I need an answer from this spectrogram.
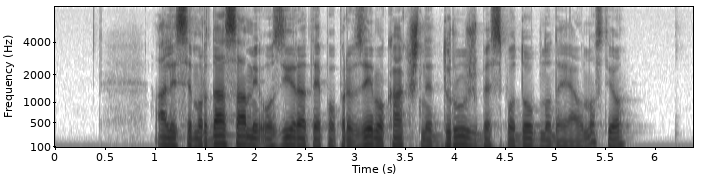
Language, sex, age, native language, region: Slovenian, male, 30-49, Slovenian, Southeast Slovenia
